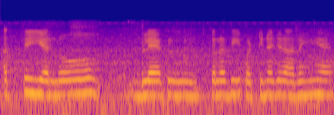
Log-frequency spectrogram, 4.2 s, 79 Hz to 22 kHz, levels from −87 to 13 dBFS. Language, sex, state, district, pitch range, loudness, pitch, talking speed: Punjabi, female, Punjab, Fazilka, 210-220 Hz, -16 LUFS, 215 Hz, 145 wpm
